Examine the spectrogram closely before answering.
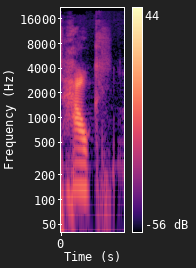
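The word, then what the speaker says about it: Haugh: Um Thomas Hal somehow pronounced with the H A U G H. That's Hal.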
